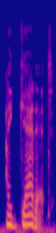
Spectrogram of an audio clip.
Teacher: Say it with a falling intonation to show empathy.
